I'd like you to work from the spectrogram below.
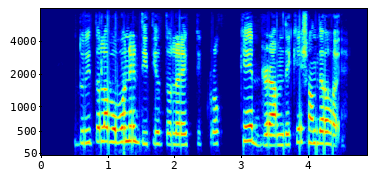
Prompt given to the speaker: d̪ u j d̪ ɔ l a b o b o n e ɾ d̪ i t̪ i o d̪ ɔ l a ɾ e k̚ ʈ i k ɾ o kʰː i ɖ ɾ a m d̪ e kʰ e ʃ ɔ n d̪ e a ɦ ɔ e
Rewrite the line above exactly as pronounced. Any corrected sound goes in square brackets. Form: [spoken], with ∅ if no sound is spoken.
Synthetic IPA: d̪ u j [t̪] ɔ l a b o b o n e ɾ d̪ i t̪ i o [t̪] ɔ l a ɾ e k̚ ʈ i k ɾ o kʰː [e] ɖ ɾ a m d̪ e kʰ e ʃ ɔ n d̪ e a ɦ ɔ e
